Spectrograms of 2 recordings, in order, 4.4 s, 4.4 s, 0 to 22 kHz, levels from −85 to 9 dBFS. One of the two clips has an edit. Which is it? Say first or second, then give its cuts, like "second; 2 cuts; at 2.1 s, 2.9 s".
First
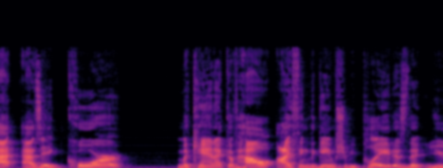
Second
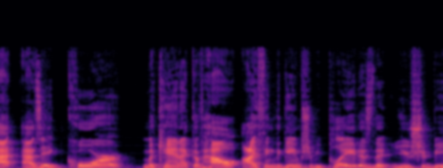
second; 1 cut; at 1.3 s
